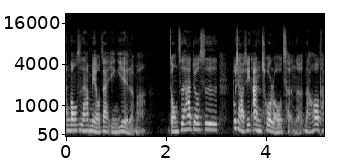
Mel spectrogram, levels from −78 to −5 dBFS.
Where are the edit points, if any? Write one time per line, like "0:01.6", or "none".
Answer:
0:02.0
